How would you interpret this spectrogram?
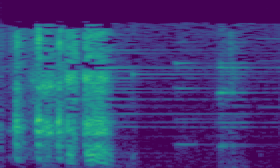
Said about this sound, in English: And I'm sorry, that's my clock, and I don't want to mute the call right now.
